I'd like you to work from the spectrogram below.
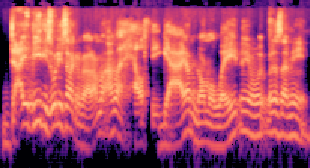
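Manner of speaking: imitating his younger self's stunned disbelief; retold disbelief. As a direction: jolt up in shock, then stay baffled. Retells shock at the diagnosis.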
